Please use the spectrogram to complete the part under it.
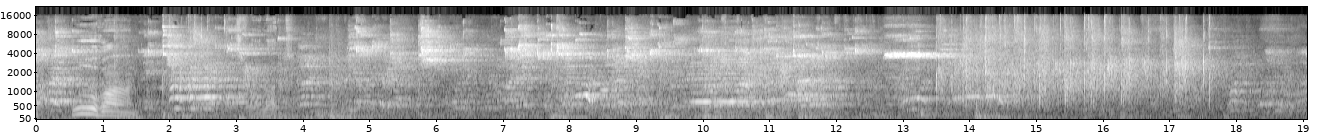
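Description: Young men shout and call out across an echoing gym.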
